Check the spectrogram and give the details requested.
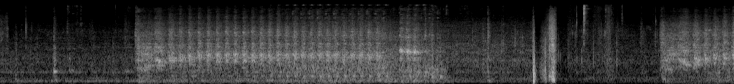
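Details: Cummins 12V diesel being started after running out of fuel: long steady cranking pulses about four per second that don't catch, then cranking again; hard start after running dry.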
